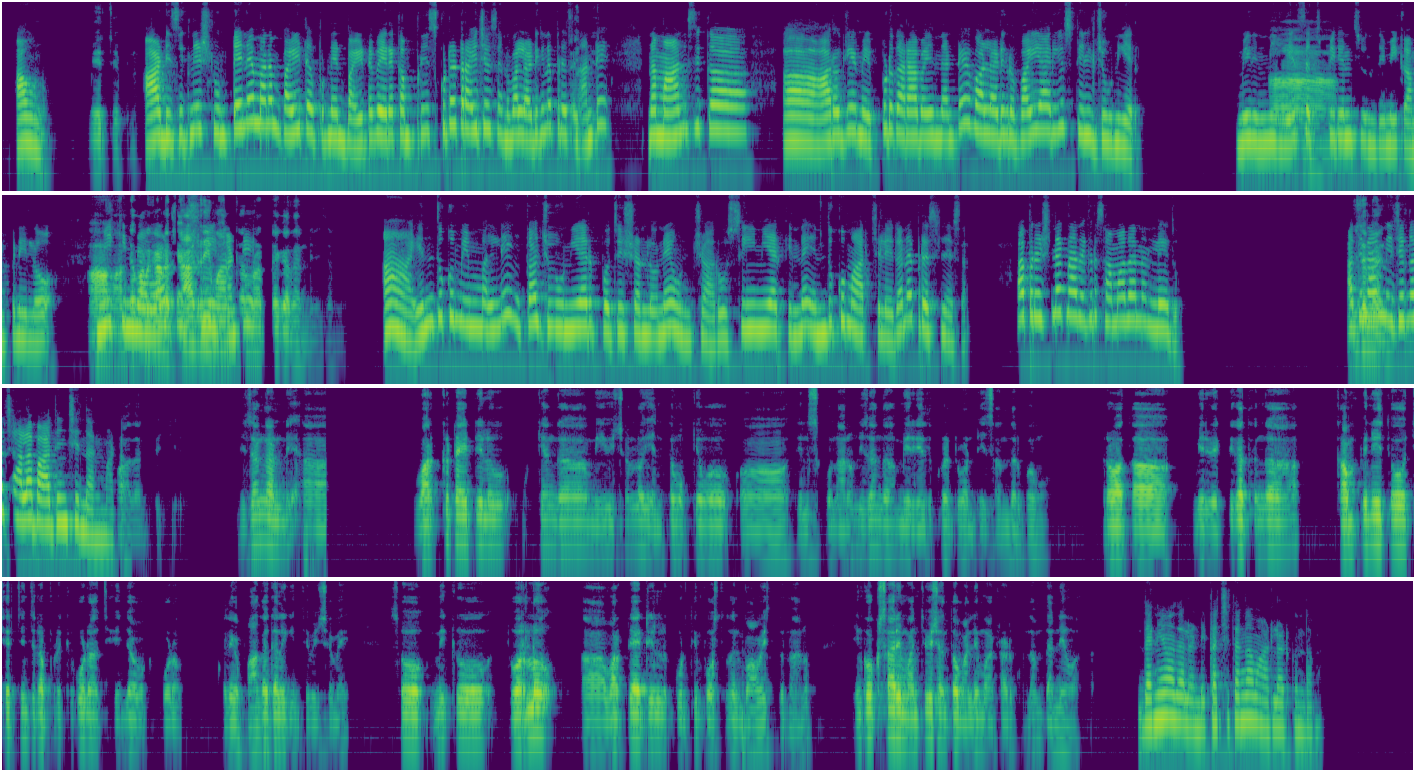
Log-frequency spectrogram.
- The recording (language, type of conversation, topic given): Telugu, podcast, ఉద్యోగ హోదా మీకు ఎంత ప్రాముఖ్యంగా ఉంటుంది?
- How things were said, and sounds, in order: in English: "డిజిగ్నేషన్"; unintelligible speech; in English: "కంపెనీస్"; in English: "ట్రై"; in English: "వై ఆర్ యూ స్టిల్ జూనియర్?"; in English: "ఇయర్స్ ఎక్స్పీరియన్స్"; in English: "కంపెనీ‌లో"; in English: "అవార్డ్స్"; in English: "బాడ్ రిమార్క్"; in English: "జూనియర్ పొజిషన్‌లోనే"; in English: "సీనియర్"; in English: "వర్క్ టైటిల్"; in English: "కంపెనీతో"; in English: "చేంజ్"; in English: "సో"; in English: "వర్క్ టైటిల్"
